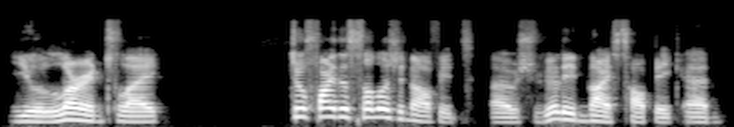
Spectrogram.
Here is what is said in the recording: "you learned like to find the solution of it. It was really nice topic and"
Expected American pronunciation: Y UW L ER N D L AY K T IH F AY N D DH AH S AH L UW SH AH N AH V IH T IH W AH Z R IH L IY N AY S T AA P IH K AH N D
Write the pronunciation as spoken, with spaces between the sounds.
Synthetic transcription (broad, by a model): Y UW L ER N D L AY K T IH F AY N D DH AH S AH L UW SH AH N AH V IH T IH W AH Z R IH L IY N AY S T AA P IH K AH N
